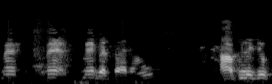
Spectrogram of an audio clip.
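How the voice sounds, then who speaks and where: A man's voice: on the high side, fairly even intonation, sharp tone, no echo. A man calling into a debate by phone, evasive, turning each question back on the other side. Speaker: caller in a debate. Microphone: phone with headphones. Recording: muffled phone line.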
